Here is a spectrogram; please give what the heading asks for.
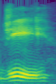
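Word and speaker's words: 事: The word Ji, which is Japanese way of pronouncing the Chinese Chur, is the world of things and events.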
